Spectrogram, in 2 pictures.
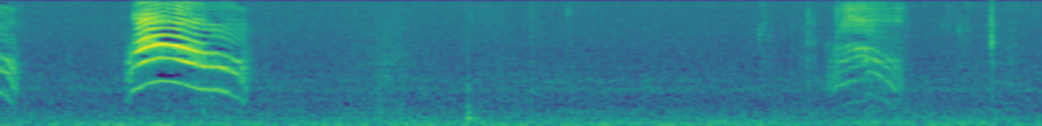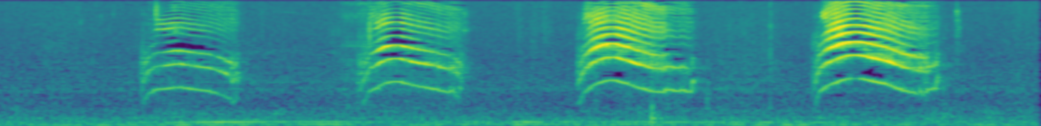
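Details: Kittens beside their mother cat for the day, giving six loud, high, arched meows at irregular intervals of about one to two seconds, with near silence between them.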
